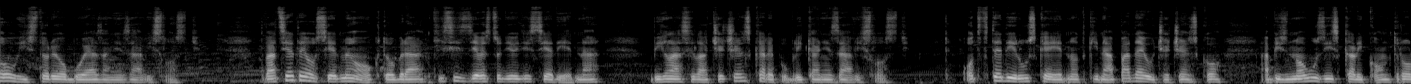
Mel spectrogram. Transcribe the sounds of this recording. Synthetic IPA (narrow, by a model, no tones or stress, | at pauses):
ɔʊɦist̪ɔːɾijɔʊbɔjazaɲɛzaːʋḭslɔ̰sc | d̪̥ʋat͡sɪat̪ɛɦɔsɪɛd̪mɛɦɔɔkt̪ɔːbɾacisiːd͡zɟɛʋɛst̪ɔɟɛʋɛɟɛsɪad̪jɛd̪na | ʋiɦlaːsilat͡ʃɛt͡ʃɪɛnskaɾɛpublikaɲɛzaːʋislɔ̰sc | ʔɔ̰t̪ft̪ɛd̪iɾuskɛjɛd̪nɔt̪kinapad̪ajuːt͡ʃɛt͡ʃɛnskɔʔa̰biznɔʋuziːskalikɔnt̪ɾɔ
